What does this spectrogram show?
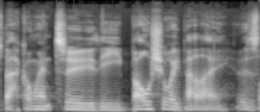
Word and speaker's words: Bolshoi: Bolshoi. Bolshoi, yeah.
